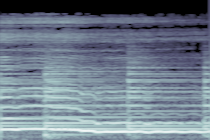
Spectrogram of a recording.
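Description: Live pop ballad: a female singer holding a wordless 'ooh' note that slides down about halfway through and ends with vibrato, over electric piano chords.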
